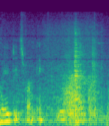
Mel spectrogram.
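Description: Indistinct speech in two short stretches, one at the start and one a little past the middle.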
